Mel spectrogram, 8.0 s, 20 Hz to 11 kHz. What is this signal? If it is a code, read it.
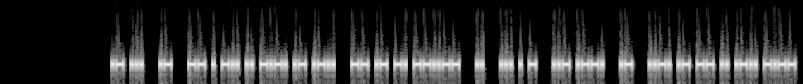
Morse code, heard as a keyed tone, about 50 wpm, 700 Hz. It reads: AS A MEDICAL MAN, I SET UP A FAMILY
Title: Sentences from Top 1000 Words - Review Part 5 - 50wpm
